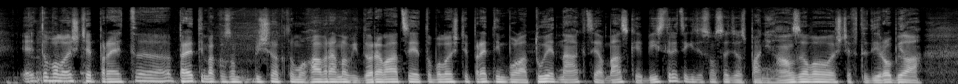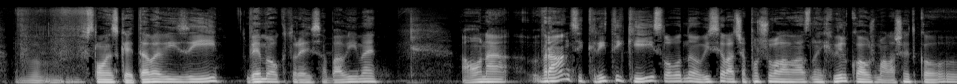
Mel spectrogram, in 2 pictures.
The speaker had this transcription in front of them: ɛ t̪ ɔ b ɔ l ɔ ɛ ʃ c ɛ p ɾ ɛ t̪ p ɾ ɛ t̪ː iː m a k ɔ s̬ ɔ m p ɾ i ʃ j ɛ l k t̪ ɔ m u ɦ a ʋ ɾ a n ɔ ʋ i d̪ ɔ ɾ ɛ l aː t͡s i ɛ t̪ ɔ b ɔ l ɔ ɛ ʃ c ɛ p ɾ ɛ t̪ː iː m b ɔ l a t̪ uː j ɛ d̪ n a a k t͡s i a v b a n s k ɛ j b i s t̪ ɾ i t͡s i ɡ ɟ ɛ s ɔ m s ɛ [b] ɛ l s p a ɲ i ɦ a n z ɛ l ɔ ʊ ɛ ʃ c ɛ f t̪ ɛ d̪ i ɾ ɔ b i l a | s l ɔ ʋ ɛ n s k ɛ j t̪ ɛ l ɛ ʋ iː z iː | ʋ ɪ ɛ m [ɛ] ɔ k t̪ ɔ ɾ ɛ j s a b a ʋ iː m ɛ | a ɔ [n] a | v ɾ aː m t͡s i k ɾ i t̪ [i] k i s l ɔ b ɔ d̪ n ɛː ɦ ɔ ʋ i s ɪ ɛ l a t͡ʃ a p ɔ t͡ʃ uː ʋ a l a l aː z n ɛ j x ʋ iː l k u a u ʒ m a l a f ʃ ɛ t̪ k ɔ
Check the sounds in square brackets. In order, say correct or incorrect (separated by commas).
incorrect, correct, correct, correct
